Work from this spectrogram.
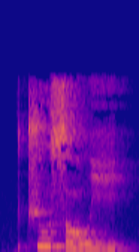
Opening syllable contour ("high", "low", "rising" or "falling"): high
